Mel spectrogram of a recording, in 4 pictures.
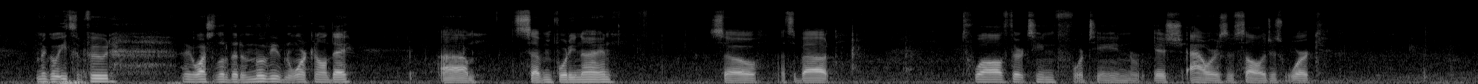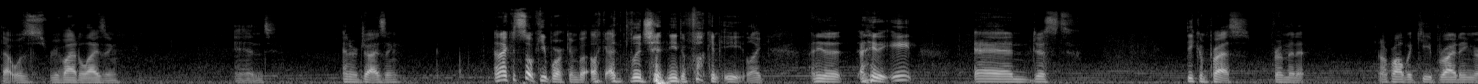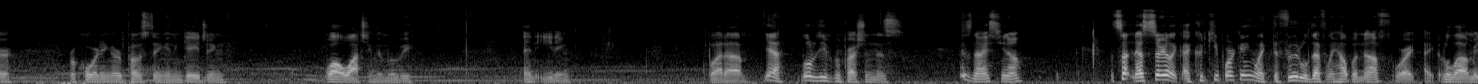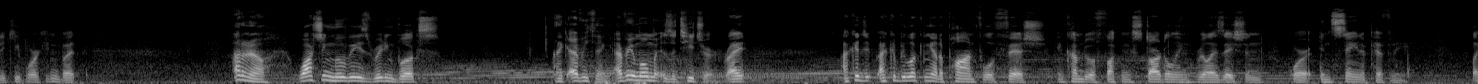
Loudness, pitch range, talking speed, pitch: -27 LUFS, 100-125 Hz, 160 wpm, 110 Hz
